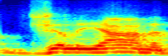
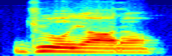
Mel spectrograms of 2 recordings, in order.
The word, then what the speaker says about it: Giuliana: So did I say it right? Almost. It's Giuliana. I mean, it's pretty much it. Yeah, you said it different, but I mean, it's the same thing pretty much.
